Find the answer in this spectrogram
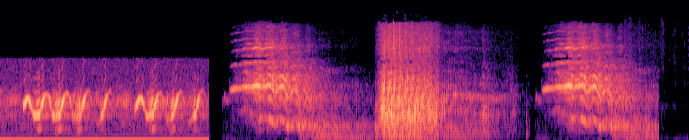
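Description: A zebra calls in a fast run of short barking yelps, about five a second, for about two seconds. Then a horse whinnies, gives a loud snort, and whinnies a second time.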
